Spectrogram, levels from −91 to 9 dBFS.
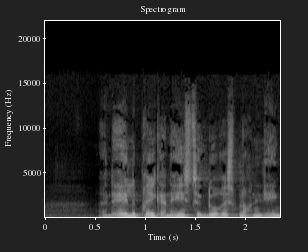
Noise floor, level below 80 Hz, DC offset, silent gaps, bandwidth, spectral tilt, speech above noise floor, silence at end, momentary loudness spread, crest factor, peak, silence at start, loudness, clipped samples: -59 dBFS; -64 dBFS; under 0.1%; none; 16 kHz; -5 dB/octave; 30 dB; 0 s; 8 LU; 18 dB; -12 dBFS; 0.55 s; -29 LUFS; under 0.1%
